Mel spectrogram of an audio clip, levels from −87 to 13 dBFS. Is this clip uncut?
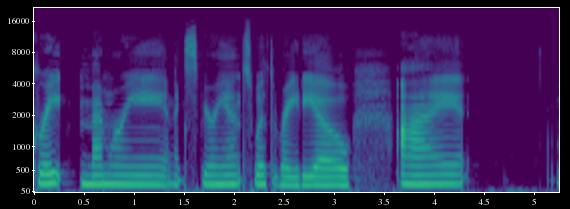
yes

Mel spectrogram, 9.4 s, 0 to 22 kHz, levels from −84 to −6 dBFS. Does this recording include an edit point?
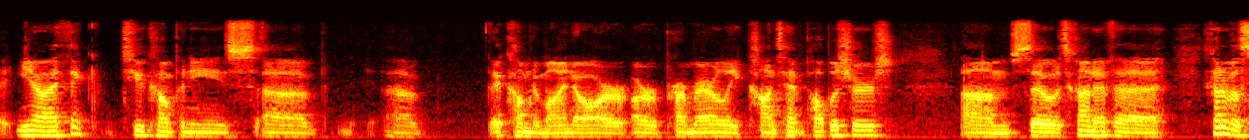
no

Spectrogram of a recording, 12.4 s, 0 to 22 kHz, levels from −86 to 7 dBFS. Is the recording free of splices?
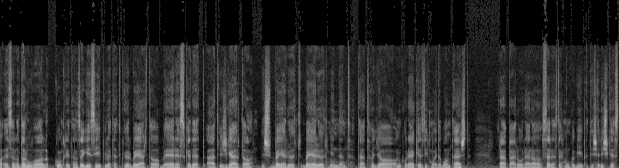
yes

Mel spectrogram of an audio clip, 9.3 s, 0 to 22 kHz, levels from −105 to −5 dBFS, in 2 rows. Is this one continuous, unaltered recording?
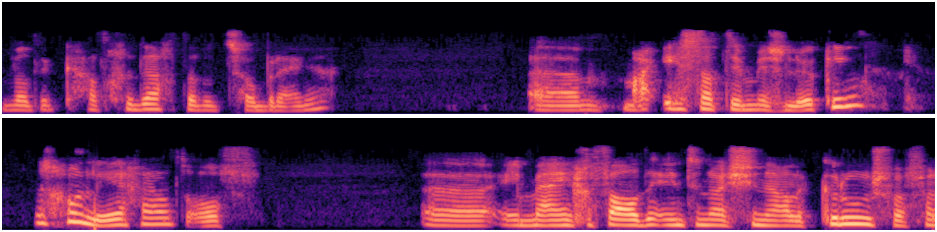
no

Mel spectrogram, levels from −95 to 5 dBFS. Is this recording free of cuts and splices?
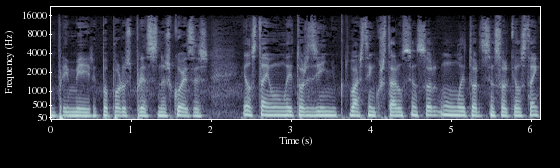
yes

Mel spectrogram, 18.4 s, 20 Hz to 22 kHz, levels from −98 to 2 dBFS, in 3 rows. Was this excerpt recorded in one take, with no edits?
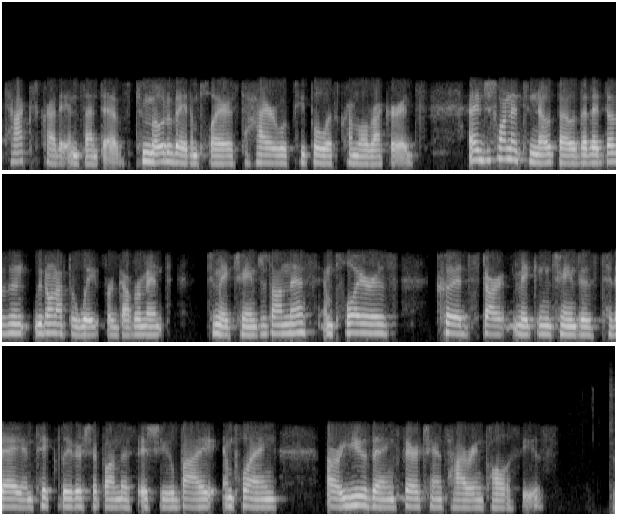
yes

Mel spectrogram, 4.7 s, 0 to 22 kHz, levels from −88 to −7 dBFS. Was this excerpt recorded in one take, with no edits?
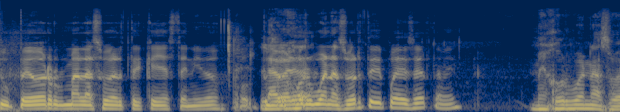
yes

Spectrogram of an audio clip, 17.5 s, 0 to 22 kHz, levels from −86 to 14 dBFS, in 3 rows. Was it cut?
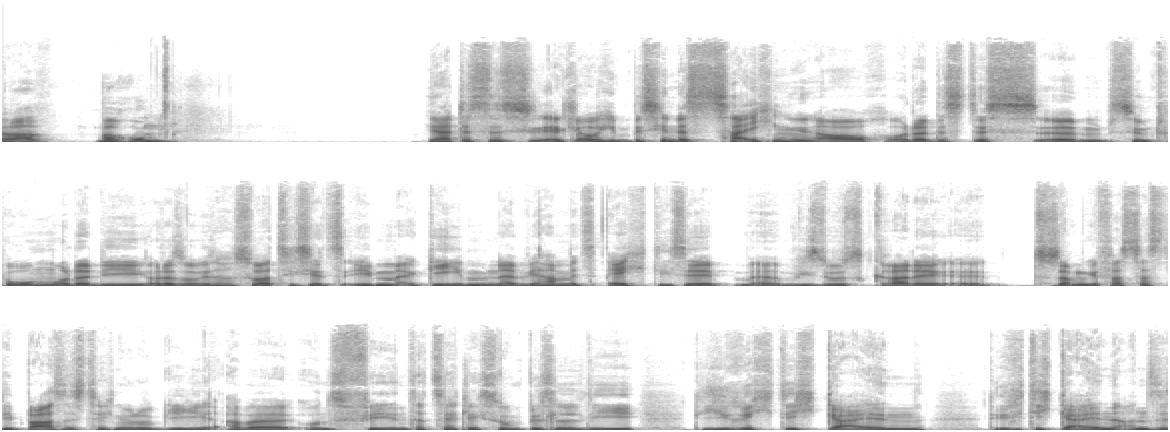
no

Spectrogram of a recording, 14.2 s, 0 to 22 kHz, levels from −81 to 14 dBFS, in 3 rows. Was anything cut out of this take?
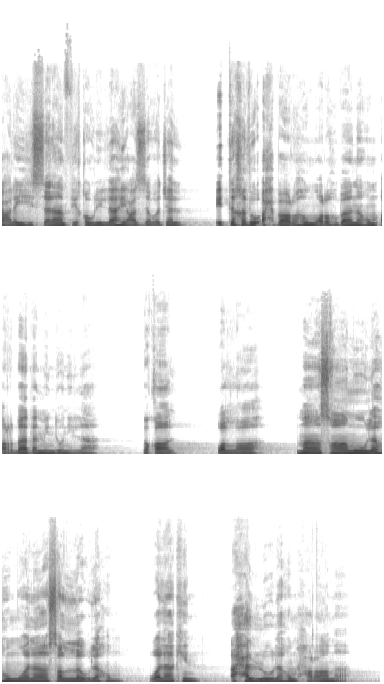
no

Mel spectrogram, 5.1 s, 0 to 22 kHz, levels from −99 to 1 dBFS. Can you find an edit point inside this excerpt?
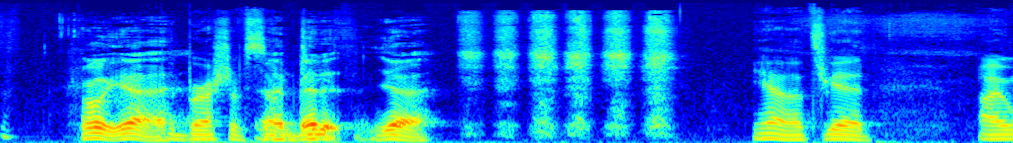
yes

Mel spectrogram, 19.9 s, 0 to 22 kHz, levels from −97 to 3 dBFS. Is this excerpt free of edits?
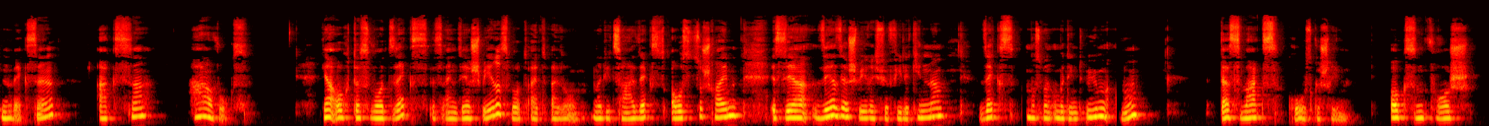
no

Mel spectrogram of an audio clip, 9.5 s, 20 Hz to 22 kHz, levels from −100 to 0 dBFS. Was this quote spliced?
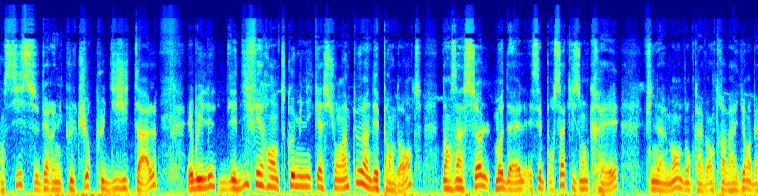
yes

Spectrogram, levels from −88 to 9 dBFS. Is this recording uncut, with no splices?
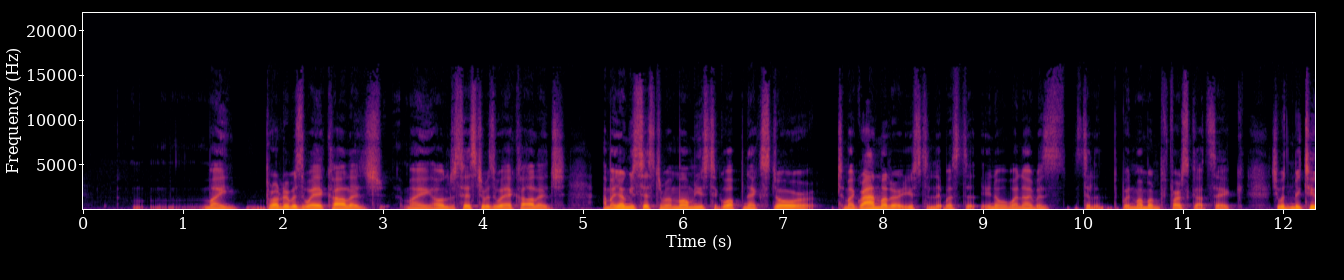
yes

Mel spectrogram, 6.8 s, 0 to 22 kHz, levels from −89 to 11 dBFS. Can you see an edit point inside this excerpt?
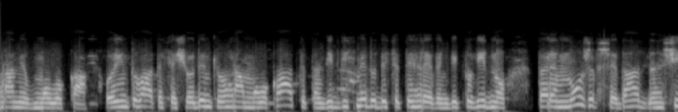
no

